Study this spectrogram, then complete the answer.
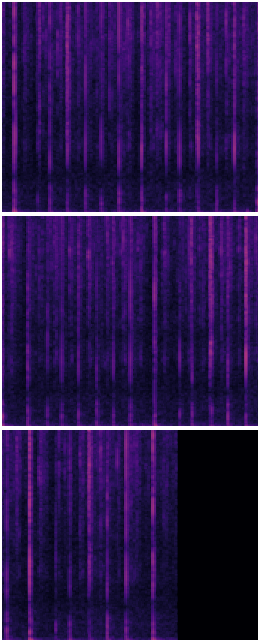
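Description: Gloved fists pound a speed bag in a rapid, uneven rhythm of sharp thuds.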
